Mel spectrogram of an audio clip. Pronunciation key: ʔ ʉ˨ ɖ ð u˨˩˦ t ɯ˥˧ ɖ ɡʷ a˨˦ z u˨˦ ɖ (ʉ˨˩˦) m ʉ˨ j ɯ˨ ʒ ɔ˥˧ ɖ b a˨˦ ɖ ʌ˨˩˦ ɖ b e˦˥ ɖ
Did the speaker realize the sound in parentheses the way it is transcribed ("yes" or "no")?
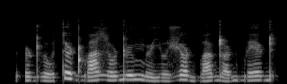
no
